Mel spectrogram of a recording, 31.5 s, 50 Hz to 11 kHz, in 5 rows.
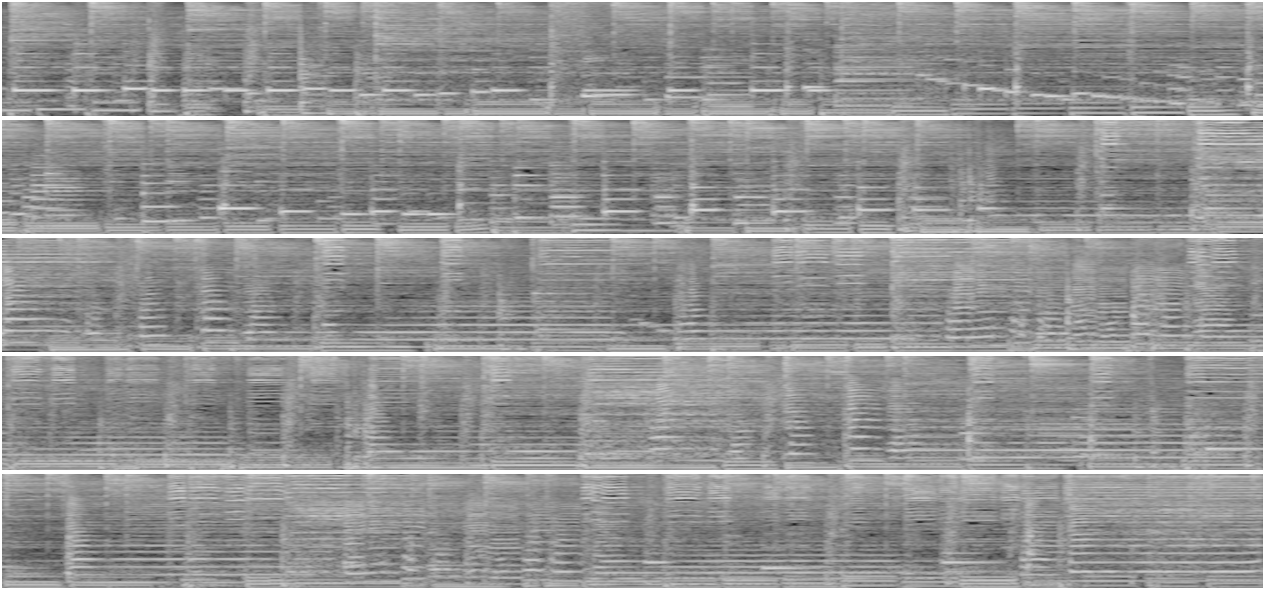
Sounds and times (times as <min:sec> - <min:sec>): Music: 0:00.0 - 0:31.5.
